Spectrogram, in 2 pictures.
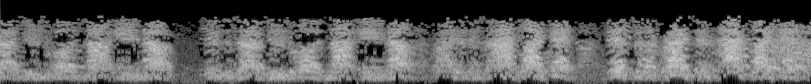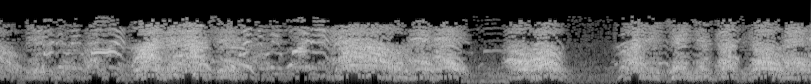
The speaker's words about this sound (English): students holding signs that said, "Denial is not a policy," and "Raise your voice, not the sea," chanted today outside the White House.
